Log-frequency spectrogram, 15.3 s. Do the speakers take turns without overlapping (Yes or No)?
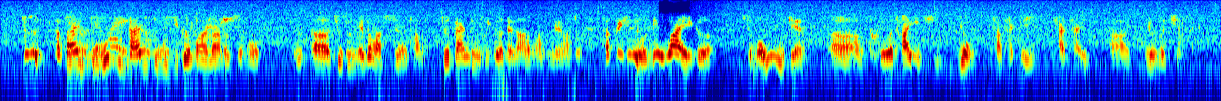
No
